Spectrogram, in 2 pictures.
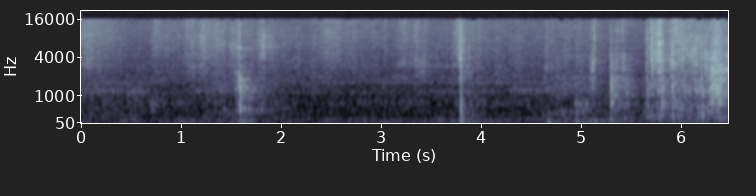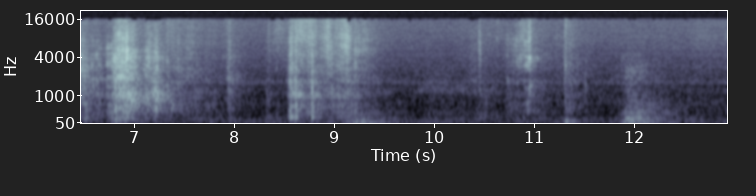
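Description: Cardboard box being opened and handled by hand: scattered clicks and taps, with bursts of rustling and scraping that are busiest around the middle.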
